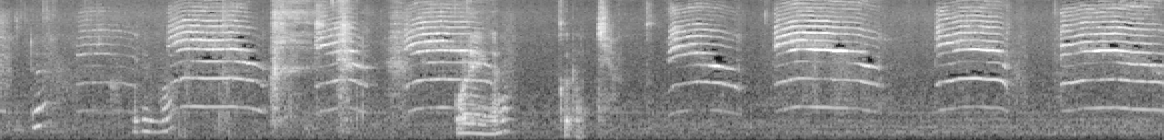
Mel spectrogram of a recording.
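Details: Hiroshi, an orange tabby kitten, meows for food at mealtime while eating alongside two other cats. A run of high, arching meows with rich harmonics repeats about once a second in bursts. Voices and soft indoor clatter fill the gaps.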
